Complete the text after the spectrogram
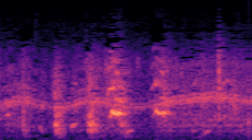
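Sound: sled dogs barking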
